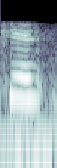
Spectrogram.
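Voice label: "QIAN", Chinese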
